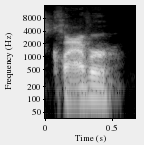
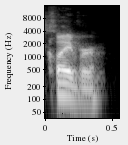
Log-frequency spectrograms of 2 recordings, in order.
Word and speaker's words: Claver: Uh, everybody says Clever. It's It's Claver, but everybody says Clever.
